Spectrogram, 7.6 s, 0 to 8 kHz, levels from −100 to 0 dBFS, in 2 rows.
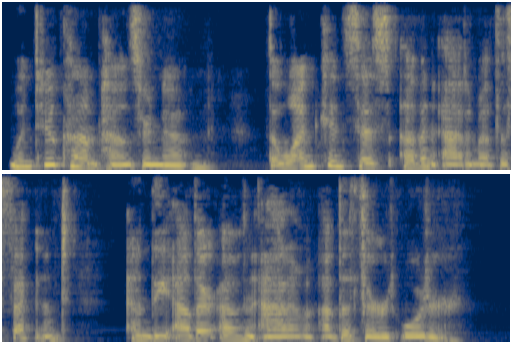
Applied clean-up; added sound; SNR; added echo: neural mask model DeepFilterNet 3.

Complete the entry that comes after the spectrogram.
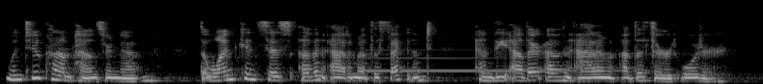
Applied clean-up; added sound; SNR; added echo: none; Wind instrument, woodwind instrument; 17 dB; reverberation time 0.4 s.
